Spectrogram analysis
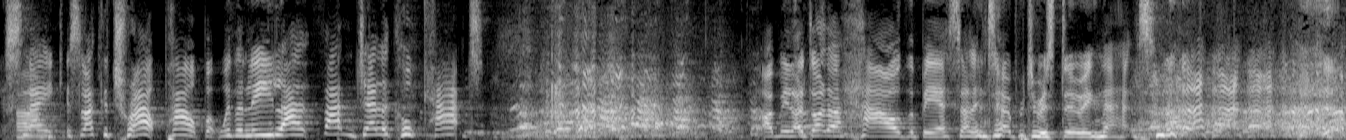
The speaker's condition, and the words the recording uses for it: Tourette syndrome. That means I make movements and noises I can't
